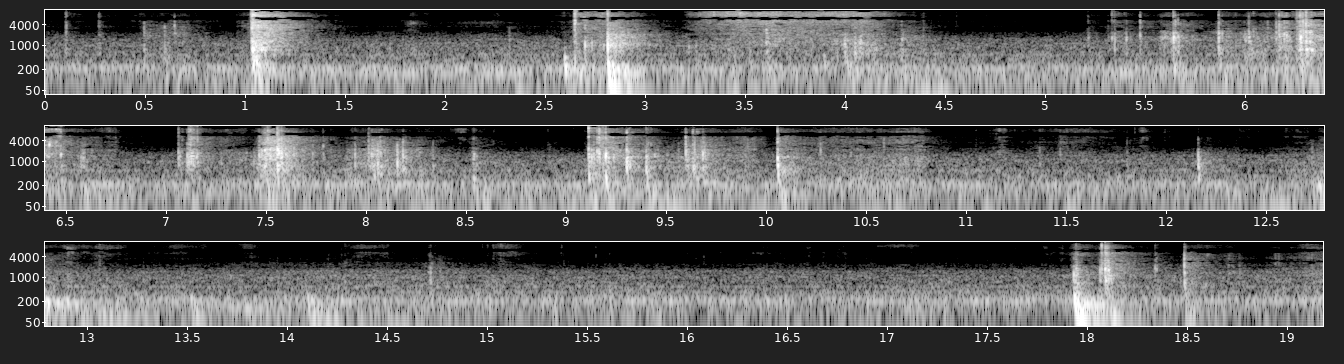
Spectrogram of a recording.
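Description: Plastic moulds and toys clatter and tap together.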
